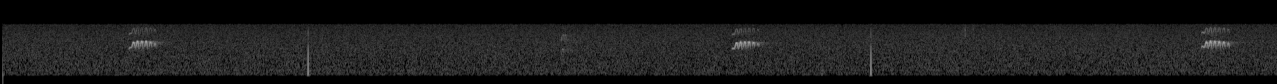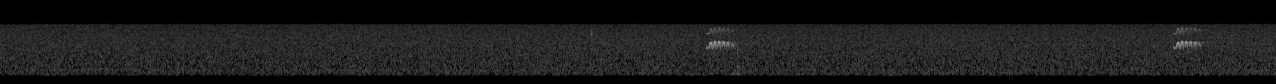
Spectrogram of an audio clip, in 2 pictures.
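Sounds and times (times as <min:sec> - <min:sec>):
Short-crested Flycatcher Myiarchus ferox singing: 0:01.3 - 0:01.7, 0:07.3 - 0:07.7, 0:12.0 - 0:12.4, 0:19.8 - 0:20.2, 0:24.5 - 0:24.9.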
